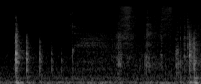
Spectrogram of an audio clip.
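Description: A thick paper planner being handled over a leather cover: a few light clicks and paper rustles as the book is turned and opened.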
